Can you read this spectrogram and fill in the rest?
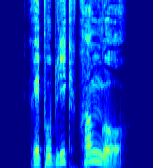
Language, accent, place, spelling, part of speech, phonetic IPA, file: German, Germany, Berlin, Republik Kongo, proper noun, [ʁepuˌbliːk ˈkɔŋɡo], De-Republik Kongo.ogg
- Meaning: Republic of the Congo (a country in Central Africa, the smaller of the two countries named Congo)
